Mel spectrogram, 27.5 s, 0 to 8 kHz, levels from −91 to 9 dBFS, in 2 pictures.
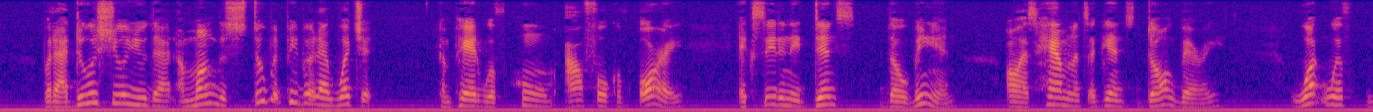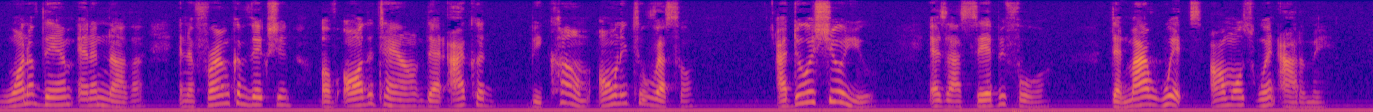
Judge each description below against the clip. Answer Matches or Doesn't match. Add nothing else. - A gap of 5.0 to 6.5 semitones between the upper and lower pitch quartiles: Matches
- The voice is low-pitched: Doesn't match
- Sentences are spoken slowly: Doesn't match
